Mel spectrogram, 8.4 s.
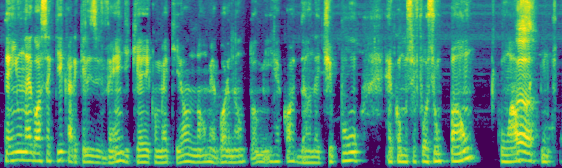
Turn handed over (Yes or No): No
